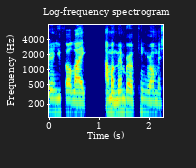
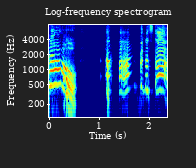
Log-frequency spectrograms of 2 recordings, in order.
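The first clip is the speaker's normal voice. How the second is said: mock dead-serious, very high-pitched, loud voice; 6 dB louder than usual. Retelling a caller's reply to a plea to stop: imitating someone serious. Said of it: "and she was serious".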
